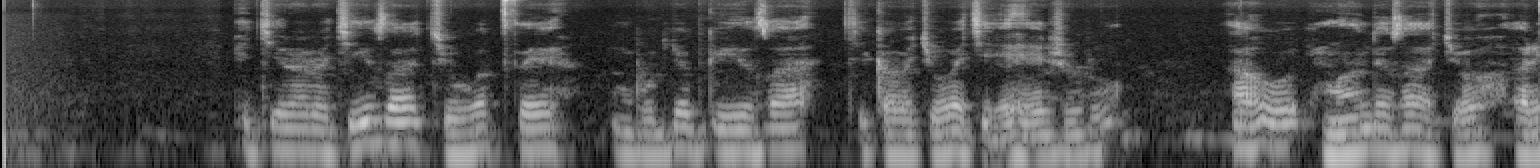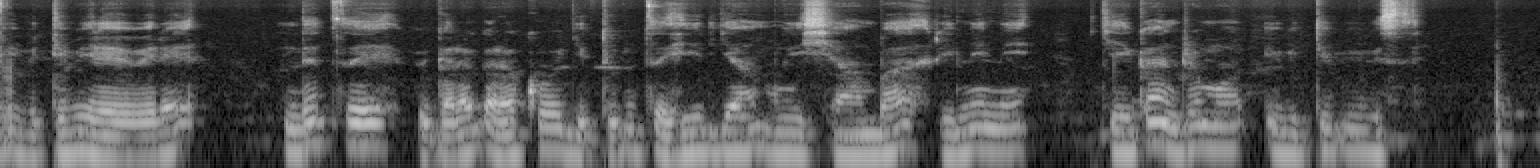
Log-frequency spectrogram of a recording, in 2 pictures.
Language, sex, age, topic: Kinyarwanda, female, 25-35, agriculture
